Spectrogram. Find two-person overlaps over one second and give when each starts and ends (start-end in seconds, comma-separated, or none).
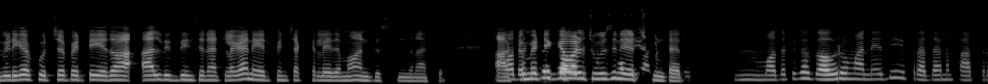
5.1-6.9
